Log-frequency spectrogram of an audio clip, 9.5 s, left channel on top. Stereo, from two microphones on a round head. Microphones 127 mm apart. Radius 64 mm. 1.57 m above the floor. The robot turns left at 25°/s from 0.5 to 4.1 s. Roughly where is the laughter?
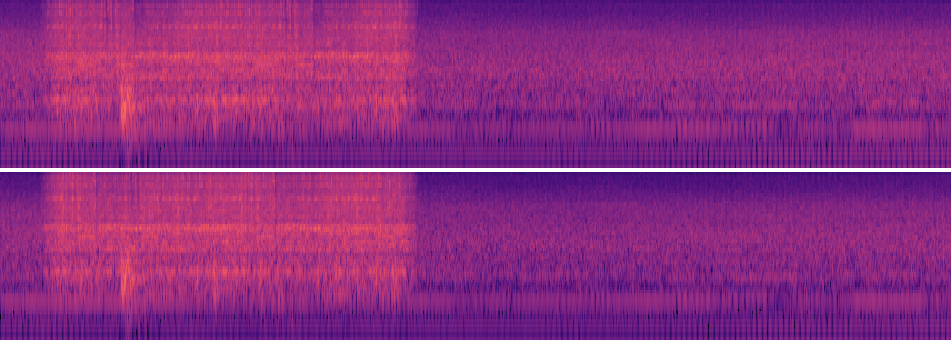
No laughter in this recording.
